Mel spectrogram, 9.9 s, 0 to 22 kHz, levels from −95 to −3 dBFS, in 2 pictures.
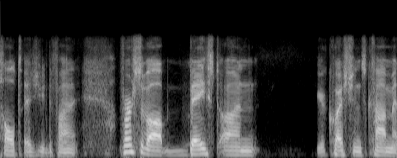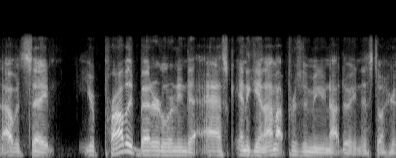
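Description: Opus voice compression runs through the whole clip. The damage is heavy. Nothing remains above 8.6 kHz, so the speech sounds muffled. The linear-prediction coder renders the excitation coarsely, giving a hoarse, slightly robotic quality. This fits SILK near 10 kbps.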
